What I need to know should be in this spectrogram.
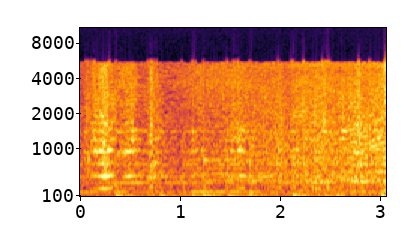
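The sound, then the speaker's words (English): Bees buzzing in a faint, steady, low droning hum with a dense, wavering texture that continues without a break. “The latest scientific research has revealed that in order to produce half a kilo of honey, the bees must visit about 4 million individual flowers.”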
